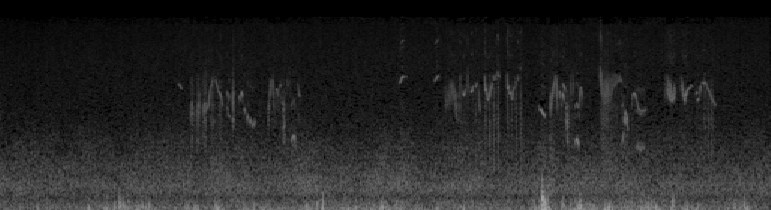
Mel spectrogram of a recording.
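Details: Northern wheatear defending its territory gives three short bursts of scratchy, chattering high notes mixed with brief whistles, half-buried under steady wind rumble and a single thump.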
